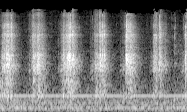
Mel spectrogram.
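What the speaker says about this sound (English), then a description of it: "freshly ground black pepper" Pepper mill grinding black pepper gives about seven quick, close ratcheting crunches in a regular rhythm, quiet and alone with no voices.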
